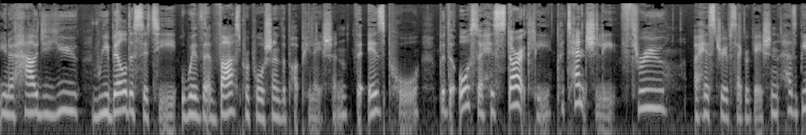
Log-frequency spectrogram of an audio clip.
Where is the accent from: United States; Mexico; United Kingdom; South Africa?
United Kingdom; England; I'm English, you know, we have a terrible history of colonialism.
